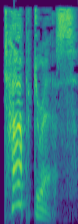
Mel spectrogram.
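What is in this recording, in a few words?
"topdress", British English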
